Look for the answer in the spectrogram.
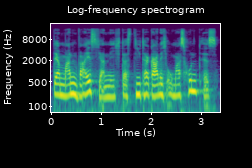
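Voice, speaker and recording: Expressive woman reading a children's book. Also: mid-range voice, measured pace, vocal fry. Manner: lively, expressive storyteller. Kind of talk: scripted storybook reading aloud.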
